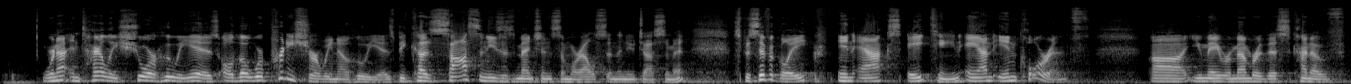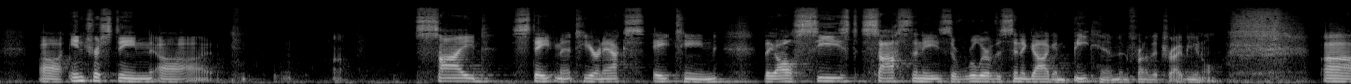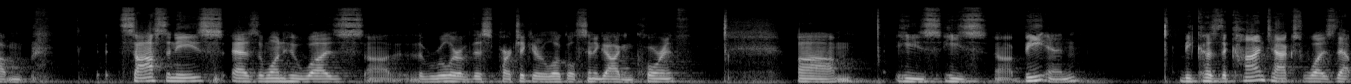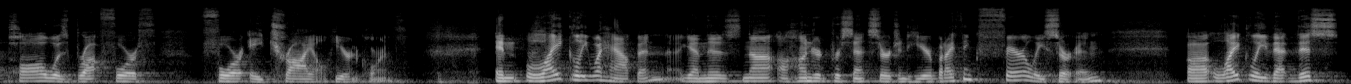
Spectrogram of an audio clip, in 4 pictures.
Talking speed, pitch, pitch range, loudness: 135 wpm, 140 Hz, 130-150 Hz, -25 LUFS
